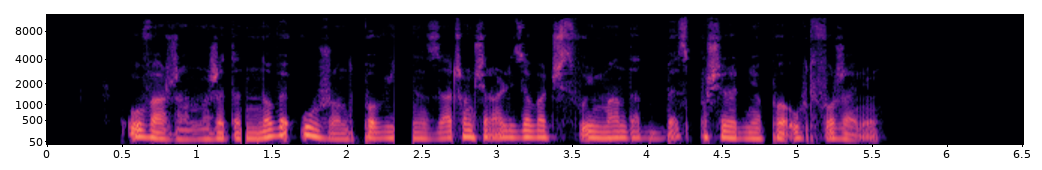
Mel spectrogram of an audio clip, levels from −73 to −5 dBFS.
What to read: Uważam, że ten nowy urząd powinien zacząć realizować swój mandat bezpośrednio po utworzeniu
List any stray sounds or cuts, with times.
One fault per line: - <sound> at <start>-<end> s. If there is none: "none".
- dropout at 1.3-1.3 s
- dropout at 2.3-2.4 s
